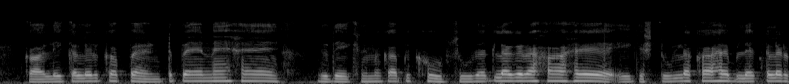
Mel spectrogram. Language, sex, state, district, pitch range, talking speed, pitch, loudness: Hindi, male, Uttarakhand, Uttarkashi, 130-155 Hz, 160 wpm, 145 Hz, -32 LUFS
